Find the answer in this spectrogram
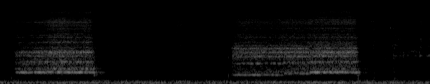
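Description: Wooden Native American flute from a kit, blown for two short, breathy notes. The first lasts about a second; the second starts lower and steps up. Its poor tone comes from a splitting edge that is too thick and not knife-sharp, as the maker judges.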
